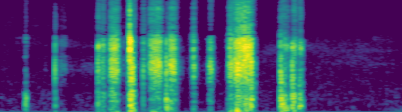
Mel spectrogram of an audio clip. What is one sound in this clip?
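Magazine pages rustle and flap as they are turned.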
